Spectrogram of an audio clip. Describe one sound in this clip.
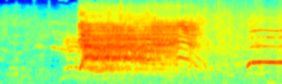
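A crowd cheers and applauds loudly outdoors.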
